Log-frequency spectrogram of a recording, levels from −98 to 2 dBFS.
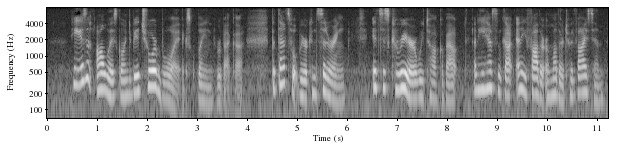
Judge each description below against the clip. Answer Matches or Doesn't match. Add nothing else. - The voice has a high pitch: Matches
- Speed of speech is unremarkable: Matches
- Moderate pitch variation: Doesn't match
